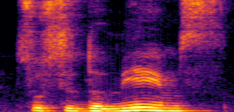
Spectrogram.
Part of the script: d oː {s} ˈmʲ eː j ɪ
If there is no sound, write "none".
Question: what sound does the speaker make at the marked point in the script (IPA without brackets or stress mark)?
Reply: none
